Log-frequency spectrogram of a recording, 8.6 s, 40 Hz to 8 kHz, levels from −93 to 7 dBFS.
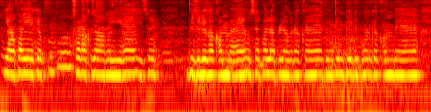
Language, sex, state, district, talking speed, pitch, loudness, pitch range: Hindi, female, Uttar Pradesh, Muzaffarnagar, 165 wpm, 245 Hz, -26 LUFS, 235-250 Hz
